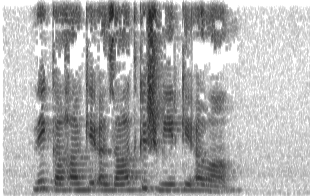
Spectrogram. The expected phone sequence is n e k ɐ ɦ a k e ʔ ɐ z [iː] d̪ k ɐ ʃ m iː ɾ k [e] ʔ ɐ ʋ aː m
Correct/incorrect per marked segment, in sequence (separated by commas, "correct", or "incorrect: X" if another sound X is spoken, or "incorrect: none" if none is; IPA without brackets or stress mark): incorrect: aː, correct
